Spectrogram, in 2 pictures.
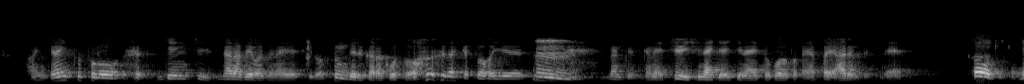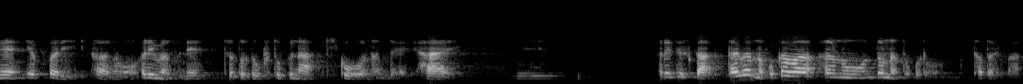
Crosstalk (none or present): none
